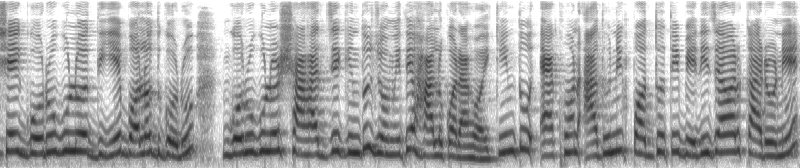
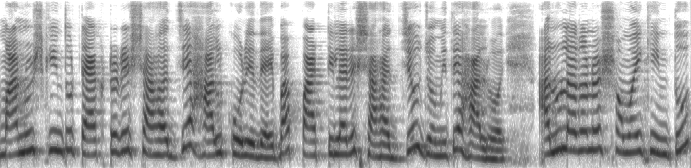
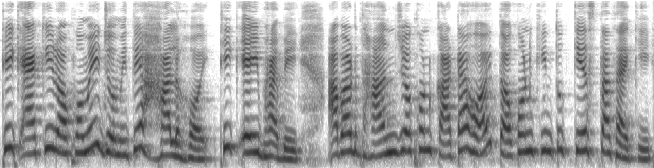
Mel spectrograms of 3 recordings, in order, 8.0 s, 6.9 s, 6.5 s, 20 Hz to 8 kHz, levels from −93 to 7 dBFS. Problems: none marked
